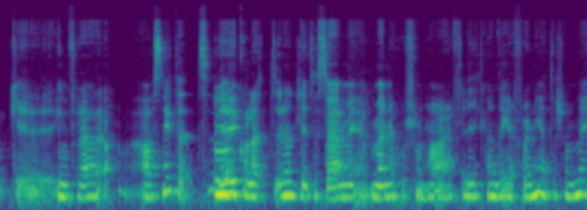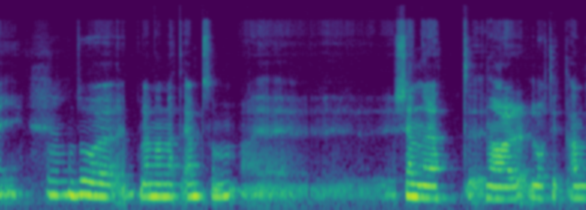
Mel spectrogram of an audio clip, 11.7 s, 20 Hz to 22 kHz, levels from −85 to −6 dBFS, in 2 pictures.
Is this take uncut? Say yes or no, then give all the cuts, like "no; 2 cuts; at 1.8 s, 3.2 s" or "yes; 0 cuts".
no; 4 cuts; at 4.6 s, 7.1 s, 7.9 s, 10.7 s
